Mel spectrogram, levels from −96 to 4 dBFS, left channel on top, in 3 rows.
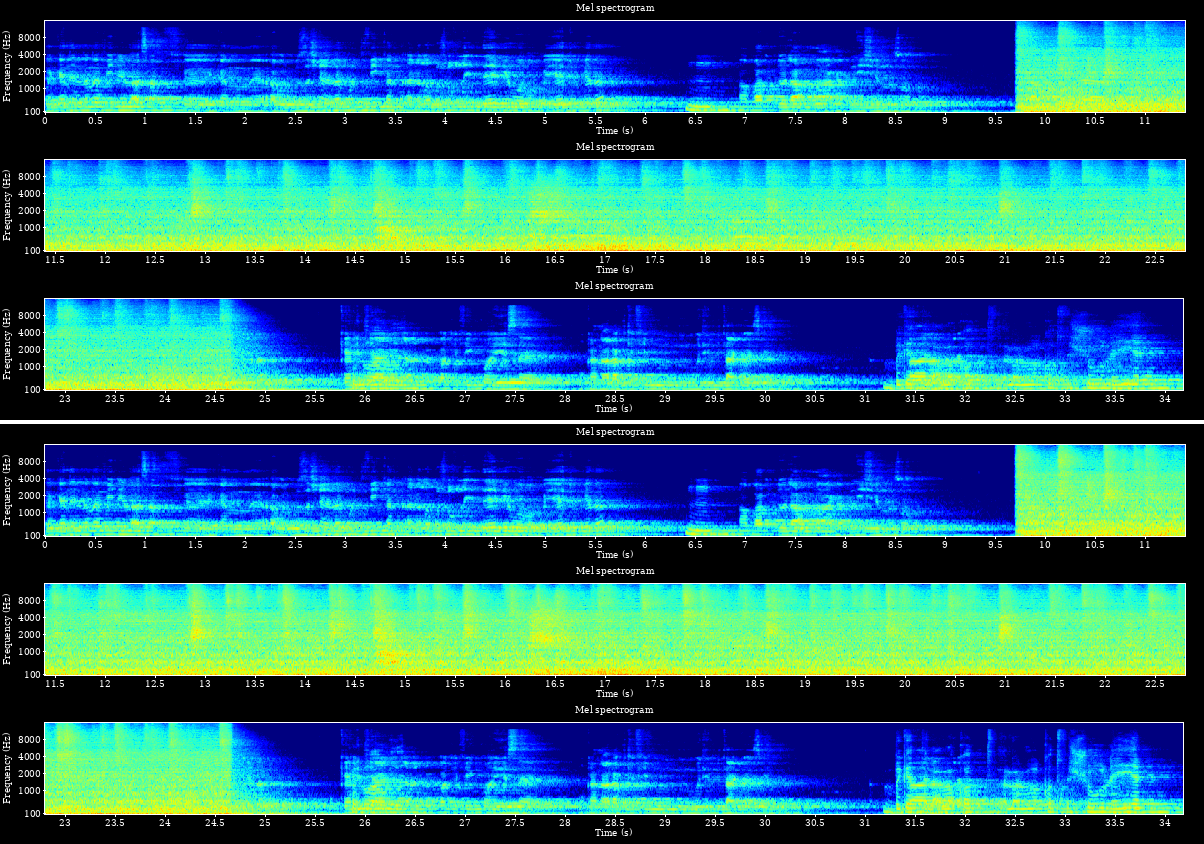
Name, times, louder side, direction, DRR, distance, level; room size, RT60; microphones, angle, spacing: voice 1, 0.0-5.6 6.9-8.7 9.8-11.1 12.5-13.4 15.8-17.6 18.2-21.7 22.2-25.1 25.8-27.8 28.1-30.2 31.4-31.8, equal, 10° left, -1 dB, 5.7 m, -39 dB
sound 1, 9.7-24.7, right 1 dB, 35° right, 1.5 m, -23 dB
voice 2, 12.5-12.9 25.9-26.4 31.2-33.7, right 1 dB, 50° right, 3 dB, 1.8 m, -36 dB
21.0 x 17.5 x 9.9 m, 2.2 s
head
